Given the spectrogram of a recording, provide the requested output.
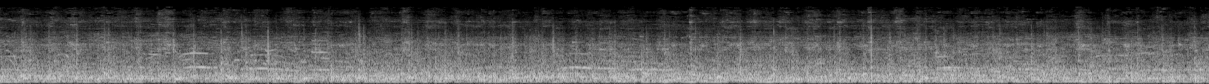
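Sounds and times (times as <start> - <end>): crowd chatter: 0.0 - 12.0
frame drums beaten: 0.0 - 12.0.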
